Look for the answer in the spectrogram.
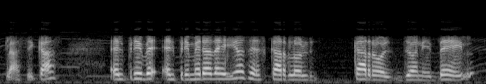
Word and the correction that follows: Daly: es un poco, no, Daly. – Carroll John Daly.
